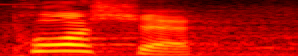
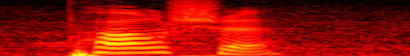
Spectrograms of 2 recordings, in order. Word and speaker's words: Porsche: Because in the US, we say Porsche, and I know that's wrong. – Oh, that's true. Yeah, we always pronounce the E at the end. Okay. Not like in English. You don't pronounce the E at the end. In German, we do.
